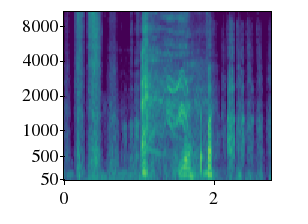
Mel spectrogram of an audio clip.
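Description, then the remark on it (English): A person imitates a dog heard during a sad movie, starting with two quick breathy pants, then a high, wavering whimper that rises and falls before trailing off into soft panting breaths. “Yeah, if I hear a dog during a sad movie...”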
